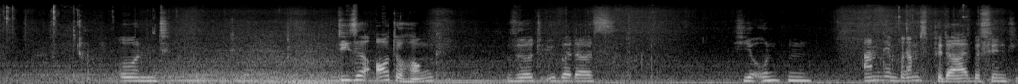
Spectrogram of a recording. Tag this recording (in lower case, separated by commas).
vehicle, speech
